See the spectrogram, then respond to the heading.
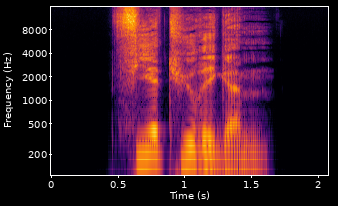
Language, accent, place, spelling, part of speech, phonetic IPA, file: German, Germany, Berlin, viertürigem, adjective, [ˈfiːɐ̯ˌtyːʁɪɡəm], De-viertürigem.ogg
- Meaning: strong dative masculine/neuter singular of viertürig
